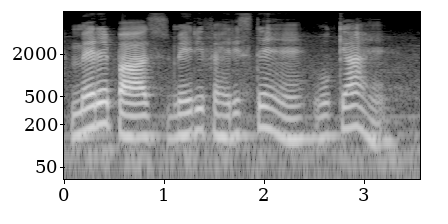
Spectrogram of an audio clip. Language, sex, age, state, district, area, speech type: Urdu, male, 18-30, Delhi, South Delhi, urban, read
